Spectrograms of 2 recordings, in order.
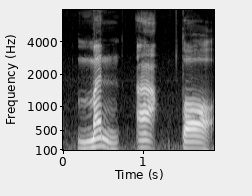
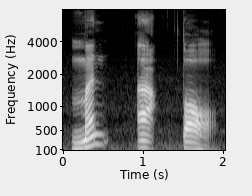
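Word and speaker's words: من أعطى: Cara membacanya harus dibaca dengan jelas terang, yaitu dengan membaca man a'ta. Nah, sekali lagi, man a'ta. Jadi dibaca jelas. Jelas itu bagaimana? Begini, man a'ta.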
